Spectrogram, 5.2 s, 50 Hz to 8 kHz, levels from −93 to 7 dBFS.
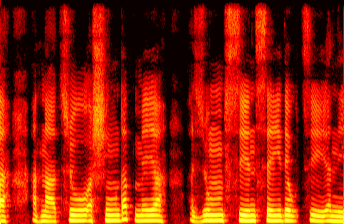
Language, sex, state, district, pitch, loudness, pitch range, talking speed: Mizo, female, Mizoram, Aizawl, 185 Hz, -14 LUFS, 180-190 Hz, 195 wpm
